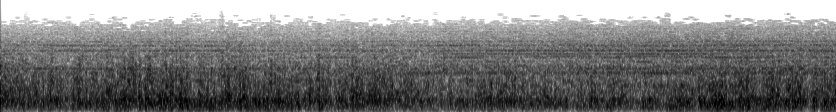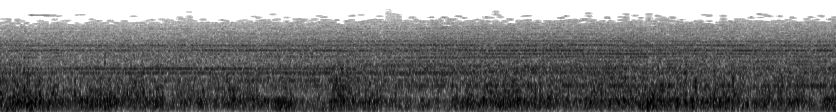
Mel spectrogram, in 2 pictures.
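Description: Southport Pier train running along the pier: a steady rumble of wheels on the track, with a faint high whine over it.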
